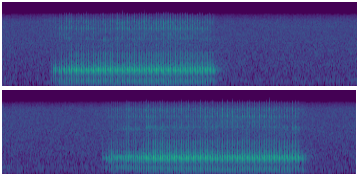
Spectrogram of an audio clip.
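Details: Loud, buzzing, vibrating snores about two seconds long, roughly every four seconds.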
